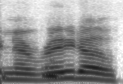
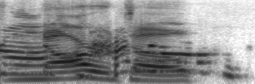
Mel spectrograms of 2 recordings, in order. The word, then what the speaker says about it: Naruto: to break out your Nudo characters next week, bro. Naruto, you got to say it right. If we're going to mention the Hong Kong audience, it's Naruto.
